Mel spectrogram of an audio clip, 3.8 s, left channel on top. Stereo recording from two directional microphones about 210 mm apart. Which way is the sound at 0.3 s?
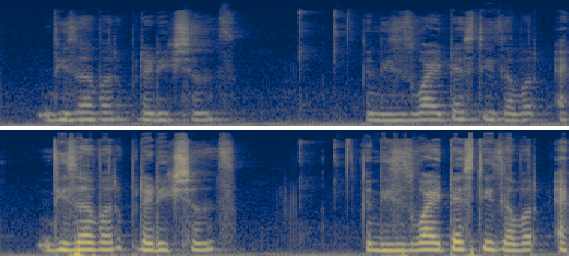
50° right (ahead or behind).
